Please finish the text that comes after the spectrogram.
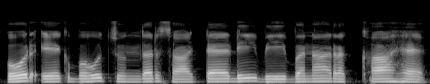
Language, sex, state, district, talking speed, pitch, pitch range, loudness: Hindi, male, Uttar Pradesh, Saharanpur, 140 wpm, 130 Hz, 125-135 Hz, -18 LUFS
